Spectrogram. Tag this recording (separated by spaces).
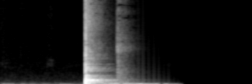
OWI cork-pop cork sfx sound-effect Champagne pop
